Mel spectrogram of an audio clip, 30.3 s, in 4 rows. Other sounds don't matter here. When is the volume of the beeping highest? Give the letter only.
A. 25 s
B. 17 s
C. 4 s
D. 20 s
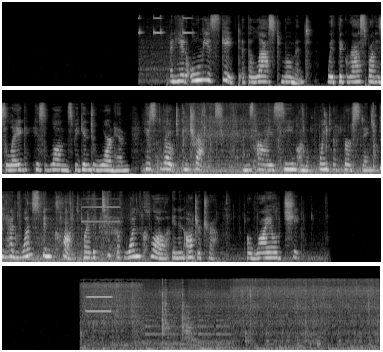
A.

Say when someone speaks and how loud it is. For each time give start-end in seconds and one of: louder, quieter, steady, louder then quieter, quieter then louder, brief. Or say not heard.
3.4-21.1 steady.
